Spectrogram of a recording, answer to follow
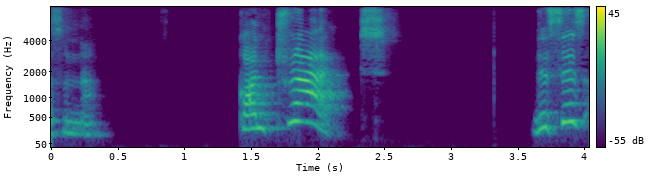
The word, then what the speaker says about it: contract: And here, जो पहला है CON, इसको हमने स्ट्रेस किया है. कॉन्ट्रैक्ट. अब ध्यान से सुनना. कॉन्ट्रैक्ट, this is a verb. इसका मतलब कम हो जाना, कॉन्ट्रैक्ट हो जाना. कॉन्ट्रैक्ट इज a verb.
